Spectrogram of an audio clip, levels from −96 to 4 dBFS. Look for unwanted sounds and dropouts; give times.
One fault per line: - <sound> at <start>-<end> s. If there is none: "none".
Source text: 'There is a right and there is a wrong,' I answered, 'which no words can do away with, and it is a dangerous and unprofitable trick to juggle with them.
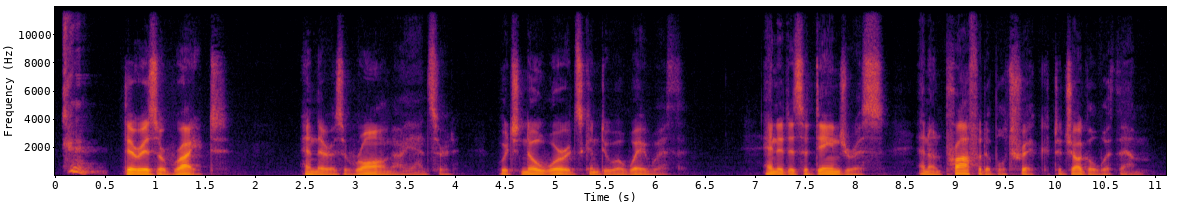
- sniff at 0.1-0.5 s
